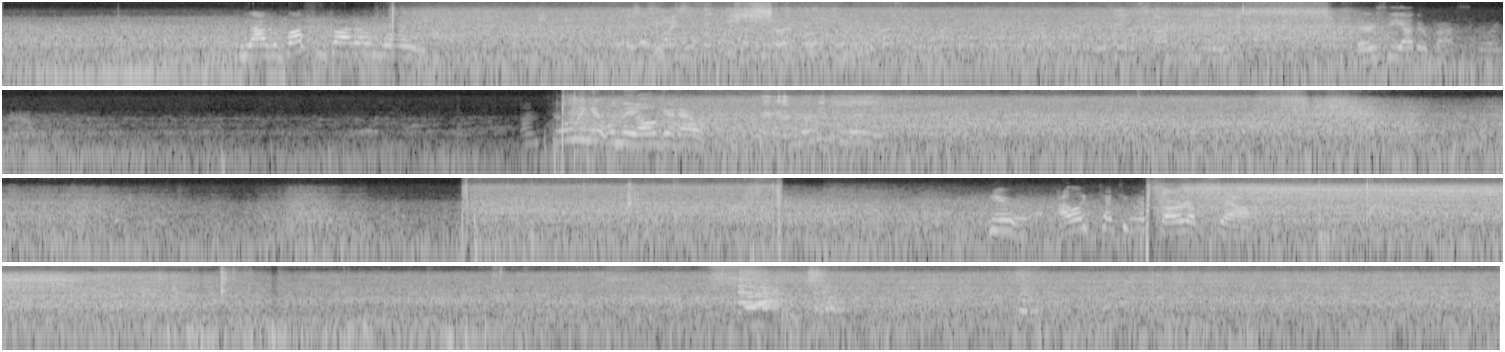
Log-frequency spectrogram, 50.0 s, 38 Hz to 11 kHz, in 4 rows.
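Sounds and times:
buses running: 0:00.0 - 0:50.0
outdoor rumble: 0:00.0 - 0:50.0
street traffic: 0:00.0 - 0:50.0
people talking: 0:02.0 - 0:03.6, 0:05.0 - 0:08.2, 0:08.9 - 0:10.5, 0:11.2 - 0:12.9, 0:15.4 - 0:20.0, 0:33.2 - 0:35.6
wind buffeting microphone: 0:11.1 - 0:20.0, 0:38.2 - 0:50.0.

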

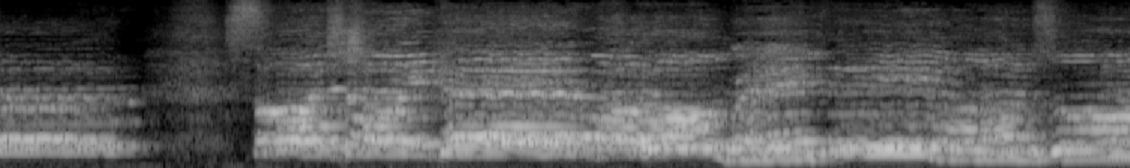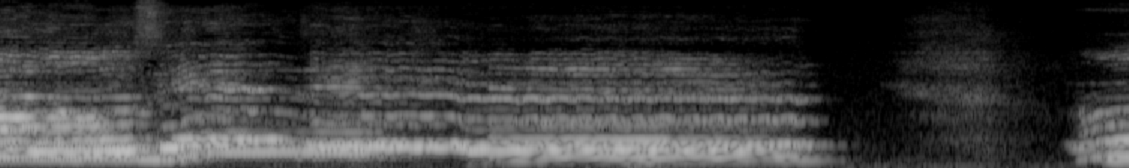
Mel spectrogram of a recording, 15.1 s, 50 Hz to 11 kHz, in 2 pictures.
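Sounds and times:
women singing a cappella harmony: 0:00.0 - 0:13.1, 0:14.6 - 0:15.0.

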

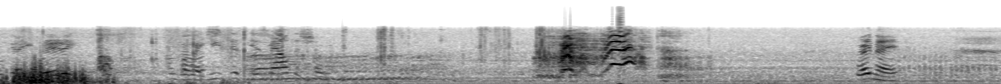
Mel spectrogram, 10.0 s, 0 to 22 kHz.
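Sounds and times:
dog harsh outburst: 0:05.4 - 0:07.0
dog yelping: 0:05.4 - 0:07.1.

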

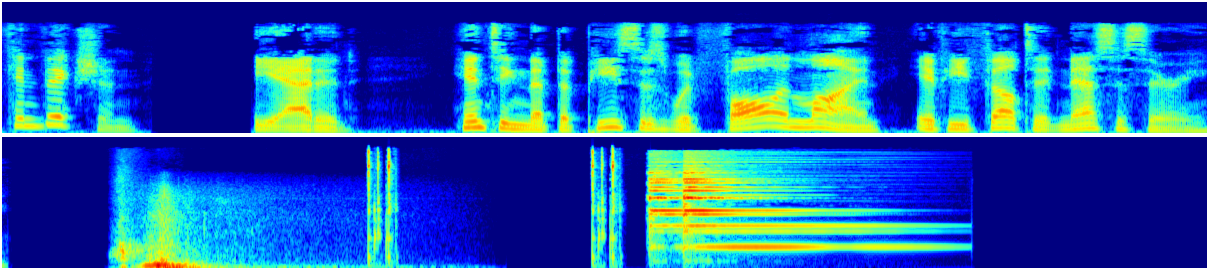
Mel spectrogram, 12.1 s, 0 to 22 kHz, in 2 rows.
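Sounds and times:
notification bell ding: 0:09.3 - 0:10.9.

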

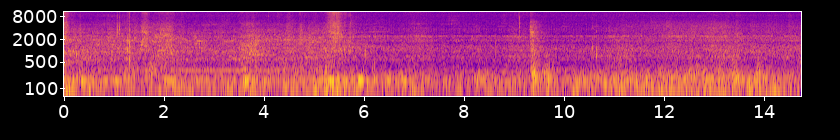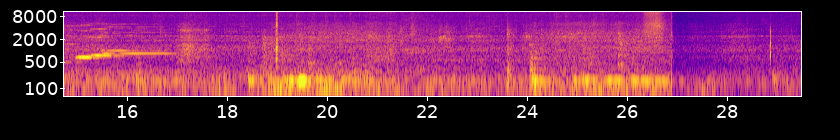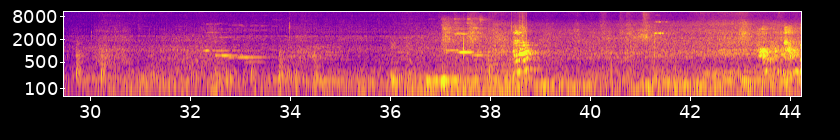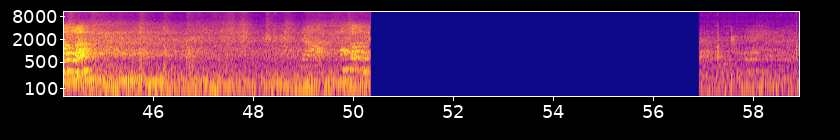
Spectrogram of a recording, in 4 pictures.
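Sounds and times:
lift ride hum and rumble: 0:00.0 - 0:50.4, 0:57.0 - 0:58.9
rising tones: 0:14.7 - 0:17.4, 0:37.0 - 0:38.5.

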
